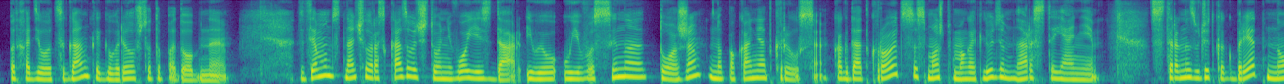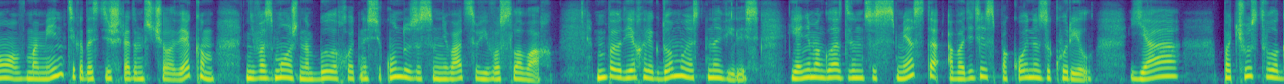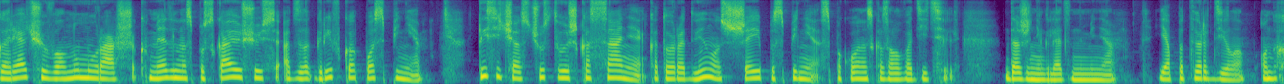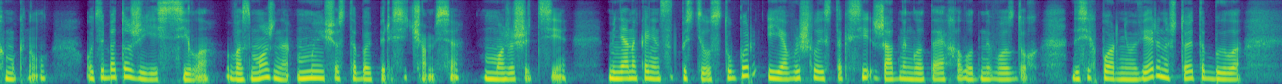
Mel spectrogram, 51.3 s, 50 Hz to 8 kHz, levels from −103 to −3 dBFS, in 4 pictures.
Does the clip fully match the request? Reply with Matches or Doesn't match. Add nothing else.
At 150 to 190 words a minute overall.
Matches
